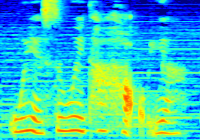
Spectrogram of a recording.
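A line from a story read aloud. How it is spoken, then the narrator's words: Weak murmur. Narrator (Chinese): 我无力的喃喃道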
